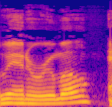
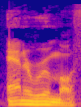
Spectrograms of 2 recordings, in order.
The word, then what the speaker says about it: Anarumo: Lou Anarumo? – Anarumo. Thank you. I had it. I was like stuck in the back of my head there. Lou Anarumo, he does always concern me a little bit.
